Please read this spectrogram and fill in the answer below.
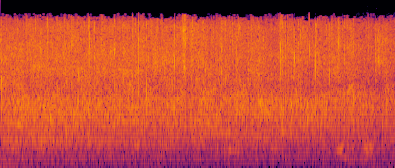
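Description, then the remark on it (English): An audience claps steadily for a few seconds, a dense, even wash of many hands with no voices standing out above it. “Some of y'all ain't clapping because you don't like the family you married into.”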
